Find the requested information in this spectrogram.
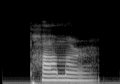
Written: palmer

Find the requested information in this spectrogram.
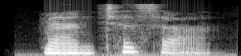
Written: mantissa

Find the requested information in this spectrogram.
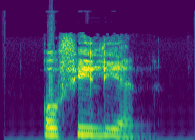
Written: ophelian

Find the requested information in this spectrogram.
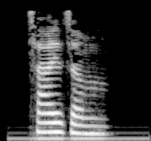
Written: seism

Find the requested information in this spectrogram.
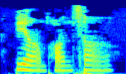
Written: bien-pensant

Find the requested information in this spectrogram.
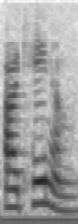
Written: arcanum

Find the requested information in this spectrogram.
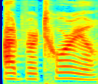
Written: advertorial

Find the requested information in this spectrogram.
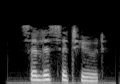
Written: solicitude

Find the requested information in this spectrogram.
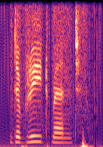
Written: debridement

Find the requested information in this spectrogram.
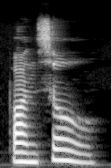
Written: ponceau

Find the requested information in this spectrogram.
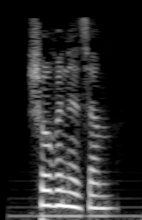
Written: chauvinism

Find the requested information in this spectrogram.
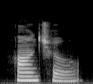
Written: honcho

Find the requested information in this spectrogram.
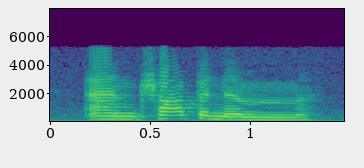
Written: anthroponym

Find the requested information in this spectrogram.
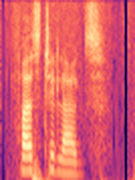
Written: fustilugs

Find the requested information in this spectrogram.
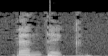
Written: benthic

